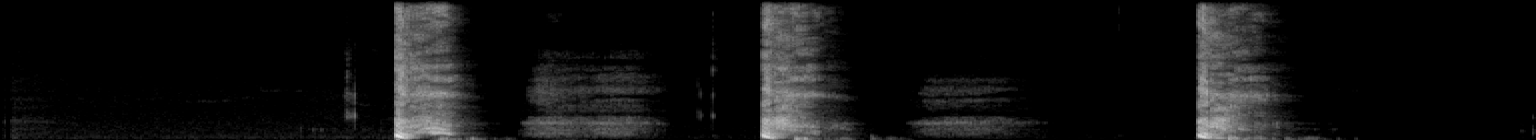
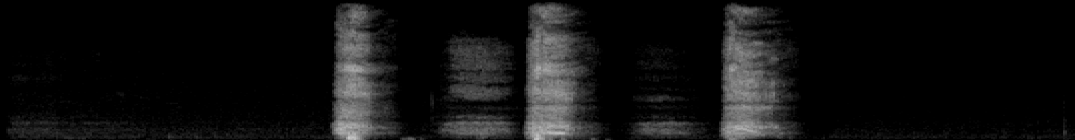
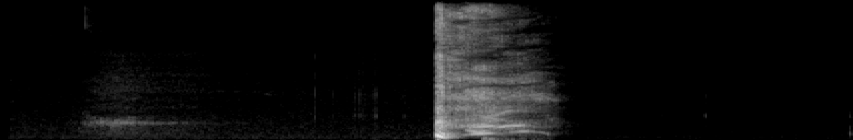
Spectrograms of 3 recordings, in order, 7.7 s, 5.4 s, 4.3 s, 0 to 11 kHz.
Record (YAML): three_cough_length: 7.7 s
three_cough_amplitude: 32768
three_cough_signal_mean_std_ratio: 0.18
exhalation_length: 5.4 s
exhalation_amplitude: 17184
exhalation_signal_mean_std_ratio: 0.25
cough_length: 4.3 s
cough_amplitude: 32768
cough_signal_mean_std_ratio: 0.15
survey_phase: beta (2021-08-13 to 2022-03-07)
age: 65+
gender: Male
wearing_mask: 'No'
symptom_cough_any: true
symptom_runny_or_blocked_nose: true
symptom_sore_throat: true
symptom_fatigue: true
symptom_headache: true
symptom_onset: 3 days
smoker_status: Never smoked
respiratory_condition_asthma: false
respiratory_condition_other: false
recruitment_source: Test and Trace
submission_delay: 2 days
covid_test_result: Positive
covid_test_method: ePCR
